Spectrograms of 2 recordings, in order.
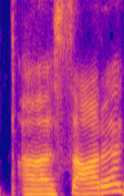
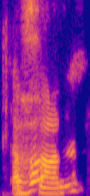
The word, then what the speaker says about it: Sada: Sada, good to see you. Is that how you pronounce it? Yes, it's like Sarah. Sada.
